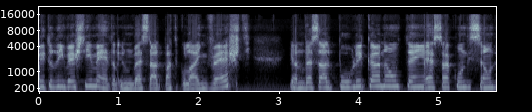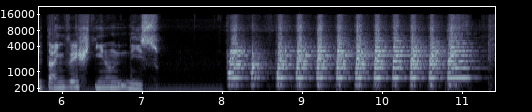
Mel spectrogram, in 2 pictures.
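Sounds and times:
speech: 0.0 - 7.2, 8.0 - 8.5
loud brassy horn honking in short pulsing blasts: 8.0 - 11.4.

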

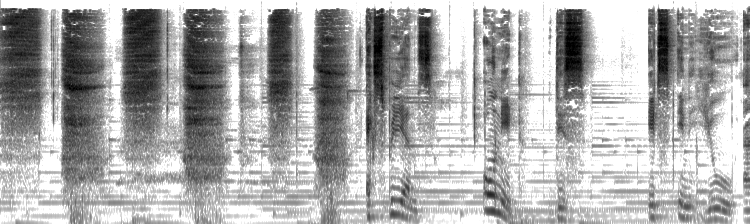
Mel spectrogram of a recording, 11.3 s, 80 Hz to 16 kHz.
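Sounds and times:
deep breathing during a guided meditation: 0.0 - 5.5
speech: 5.5 - 6.6, 7.2 - 8.8, 9.7 - 11.2.

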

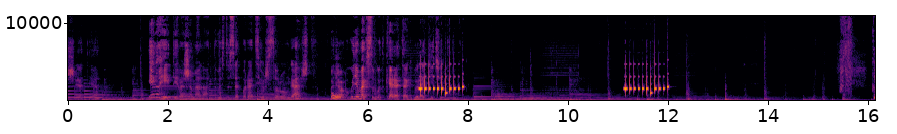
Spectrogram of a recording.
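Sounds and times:
low music: 0.0 - 16.1
speech: 1.8 - 7.7
mobile phone ringing with a bright electronic trill: 7.0 - 8.0, 11.1 - 12.0.

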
